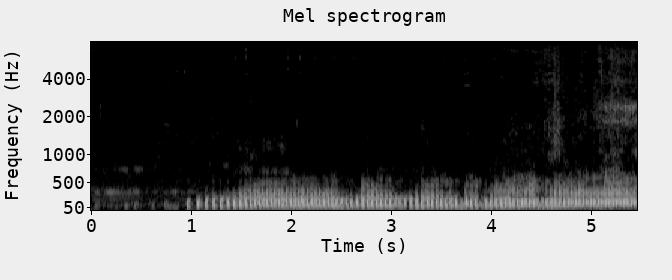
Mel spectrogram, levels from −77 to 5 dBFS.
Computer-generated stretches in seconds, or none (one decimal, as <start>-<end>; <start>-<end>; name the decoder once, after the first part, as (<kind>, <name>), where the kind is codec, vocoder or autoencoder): none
